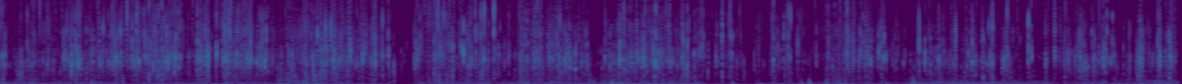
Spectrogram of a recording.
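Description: An empty, medium-size yellow padded paper mailer envelope with Amazon print is held and crinkled by black-gloved hands. The result is a steady stream of dry, bright crinkling and crunching with little low end, with brief dips between bursts.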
